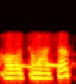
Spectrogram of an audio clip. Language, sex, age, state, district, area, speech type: Hindi, female, 18-30, Uttar Pradesh, Mirzapur, rural, conversation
